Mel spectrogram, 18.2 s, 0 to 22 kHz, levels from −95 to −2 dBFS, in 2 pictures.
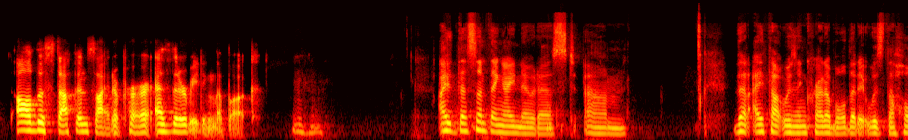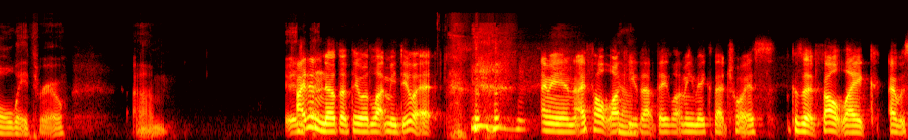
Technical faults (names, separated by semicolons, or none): none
